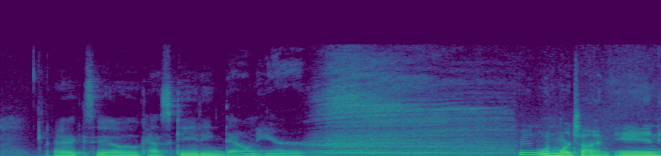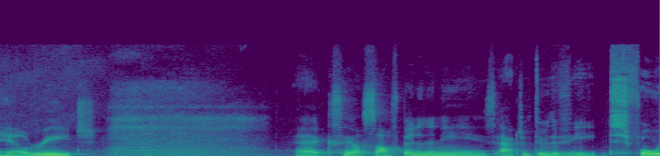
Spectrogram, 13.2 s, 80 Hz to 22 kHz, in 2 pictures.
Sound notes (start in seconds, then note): 0.0 inhaling; 3.0 exhaling; 7.6 inhaling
